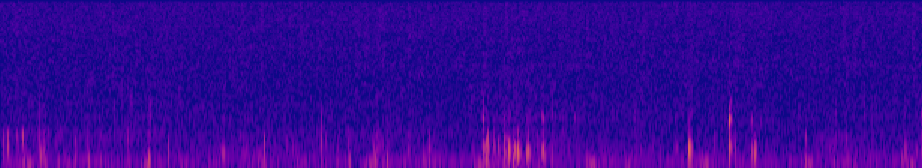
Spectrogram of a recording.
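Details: Stomach growling recorded during sleep: soft irregular low gurgles and rumbles from the belly; ordinary borborygmi, a normal digestive sound.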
